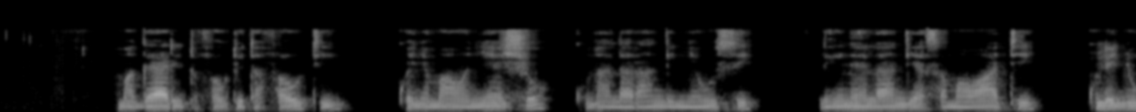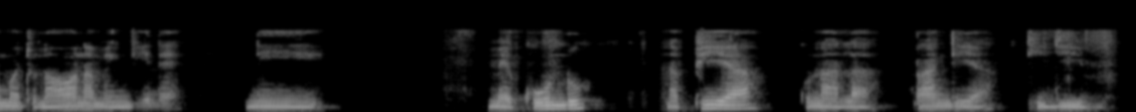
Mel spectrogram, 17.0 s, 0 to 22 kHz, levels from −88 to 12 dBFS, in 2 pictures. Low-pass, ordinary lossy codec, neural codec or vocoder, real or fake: 7.2 kHz; AAC, 32 kbps; none; real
